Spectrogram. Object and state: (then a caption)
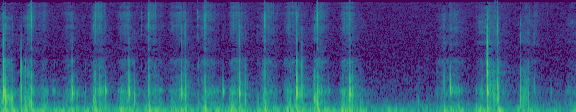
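Glass cosmetic jar with plastic lid, tapped and twisted. A small, hollow, clear glass cosmetic jar with a white plastic lid, apparently empty, is held in both hands while the lid is twisted and tapped with fingernails. The result is a quiet, rapid run of short, dry clicks and light crunchy taps with a faint mid-pitched ring, over a soft low rumble.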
